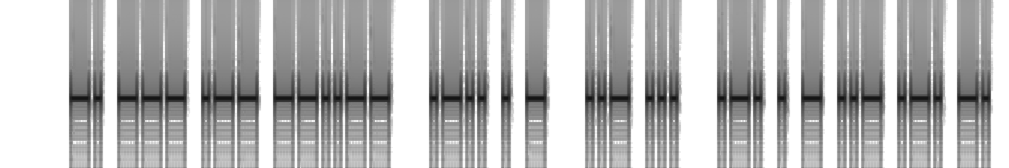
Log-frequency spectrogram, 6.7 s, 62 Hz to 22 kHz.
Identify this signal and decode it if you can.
Morse code, heard as a keyed tone, about 30 wpm, 700 Hz. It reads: NOW, LET US RETURN
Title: Sentences from Top 800 Words 30wpm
